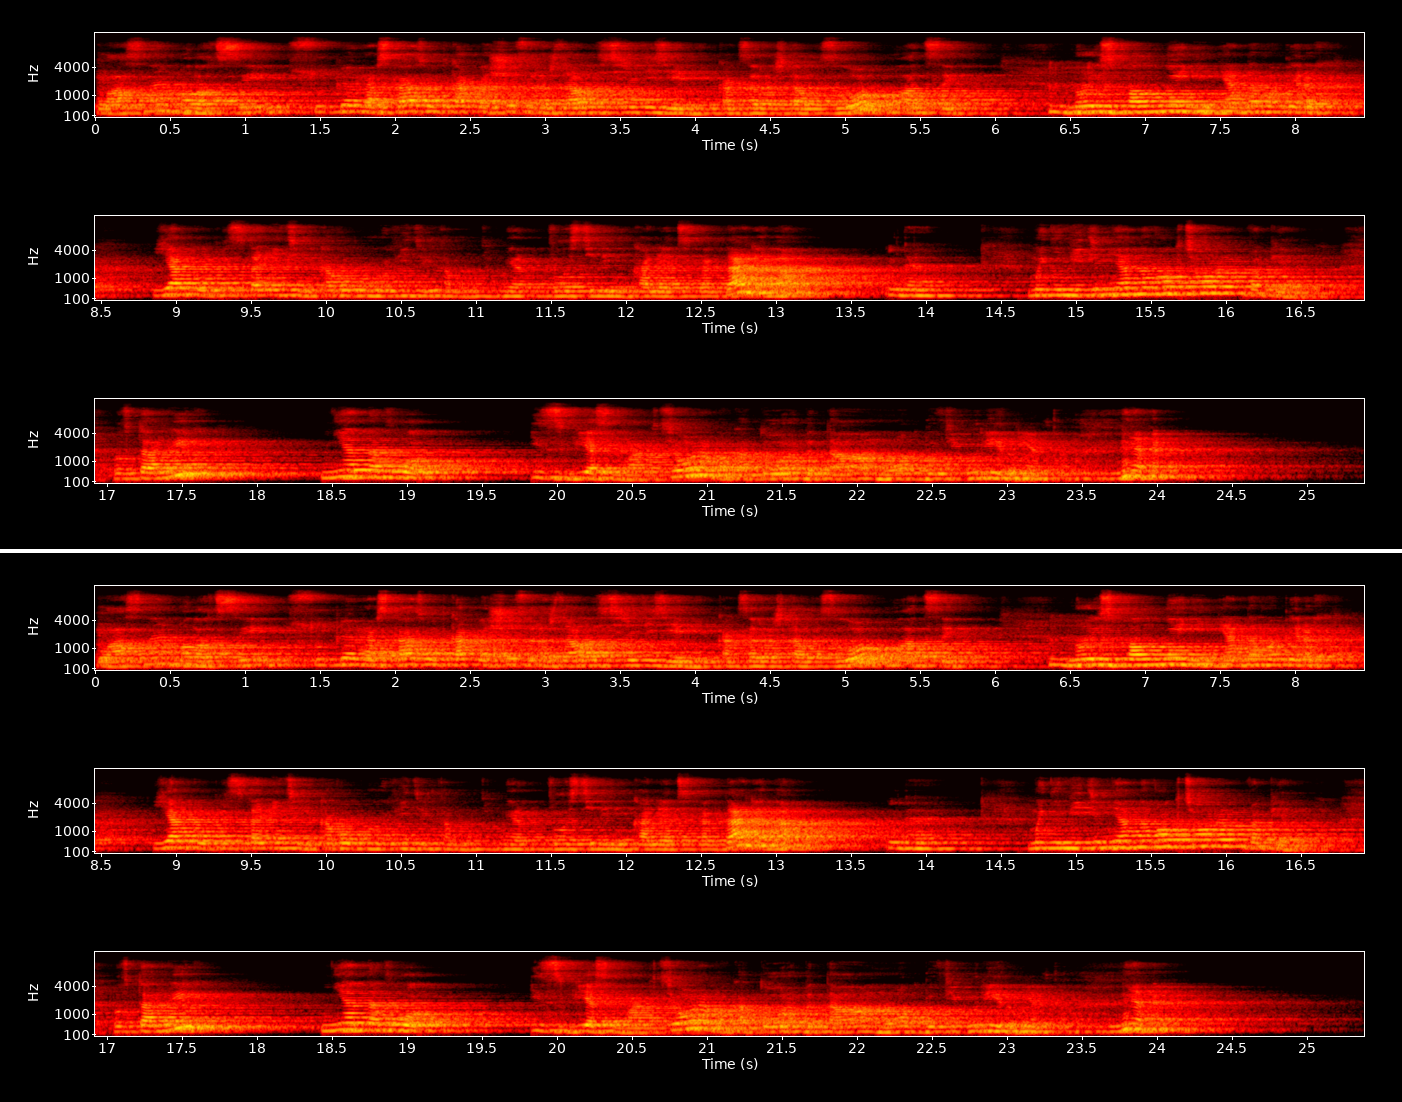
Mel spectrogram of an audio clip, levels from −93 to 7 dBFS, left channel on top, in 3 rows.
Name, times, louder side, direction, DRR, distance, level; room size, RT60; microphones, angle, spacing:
voice 1, 0.0-5.8 6.1-8.2 8.8-13.1 14.7-17.6 18.4-19.1 19.8-23.2 23.7-23.9, equal, 15° right, -5 dB, 1.1 m, -31 dB
voice 2, 6.3-7.0 13.7-14.1 22.8-24.0, equal, 85° left, -4 dB, 1.5 m, -35 dB
12.5 x 4.5 x 3.2 m, 2.4 s
head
